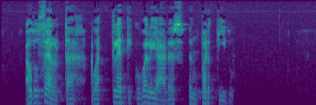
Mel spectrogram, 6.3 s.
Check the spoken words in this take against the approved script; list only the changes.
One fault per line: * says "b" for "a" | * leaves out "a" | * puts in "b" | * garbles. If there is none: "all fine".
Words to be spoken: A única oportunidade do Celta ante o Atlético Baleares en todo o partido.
* leaves out "única oportunidade"
* leaves out "ante"
* leaves out "todo"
